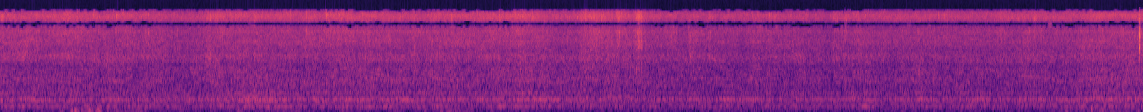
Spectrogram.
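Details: Bees busy pollinating give a sustained, even buzzing drone, many wingbeats blending into one hum, with occasional brief low thumps and faint clicks.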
